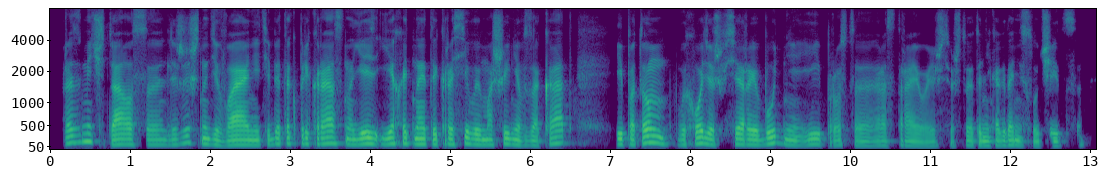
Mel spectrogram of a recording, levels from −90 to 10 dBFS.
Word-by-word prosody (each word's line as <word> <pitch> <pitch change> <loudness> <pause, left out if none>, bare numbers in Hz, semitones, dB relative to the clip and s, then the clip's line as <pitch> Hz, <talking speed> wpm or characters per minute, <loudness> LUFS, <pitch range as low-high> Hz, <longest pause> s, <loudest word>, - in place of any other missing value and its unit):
Размечтался, 110 -9 0
лежишь 110 +8 -5
на 115 - +2
диване, 100 0 +4
тебе 105 +5 -3
так 115 0 -4
прекрасно 125 +1 +1
езди 115 +3 +3
ехать 125 +1 +1
на 115 0 +5
этой 110 -1 +2
красивой 110 0 +1
машине 105 +1 0
в - - -11
закат, 105 +9 -1 0.5
и 110 - +4
потом 130 +3 +2
выходишь 105 +1 +1
в - - -13
серые 105 -2 +3
будни, 105 -5 -1
и 110 +2 0
просто 90 -5 -6
расстраиваешься, 85 -2 -6
что - - -7
это 90 0 -3
никогда 90 +2 -1
не 95 -2 -2
случится. 85 0 -6
105 Hz, 135 wpm, -25 LUFS, 95-120 Hz, 0.5 s, на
